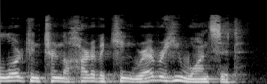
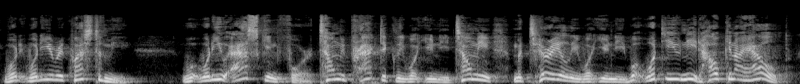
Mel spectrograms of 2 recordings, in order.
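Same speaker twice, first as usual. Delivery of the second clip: the king pressing to help, building in excitement; eager king; 5 semitones higher than usual. Retold or imitated. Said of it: "the king just offers help".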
